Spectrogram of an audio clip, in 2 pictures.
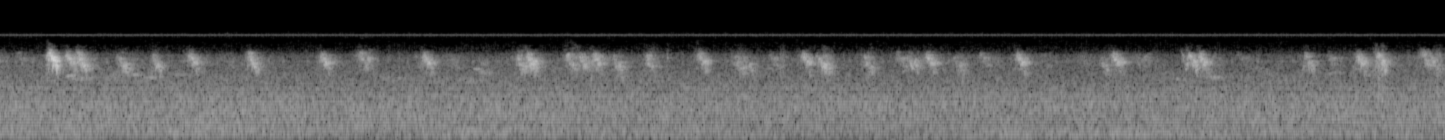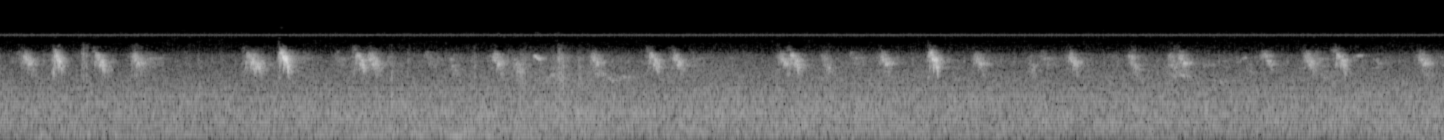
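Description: A small bird calling with a steady string of short, high chirps, about two a second, with a few louder ones standing out.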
